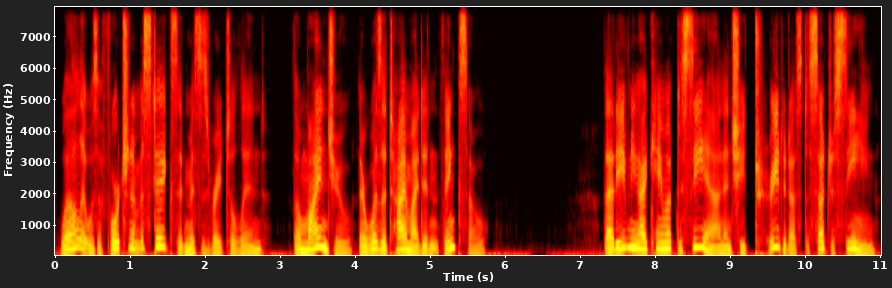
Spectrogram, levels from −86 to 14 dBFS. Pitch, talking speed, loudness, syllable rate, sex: 205 Hz, 195 wpm, -16 LUFS, 5.7 syllables/s, female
